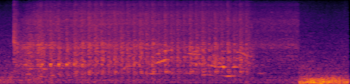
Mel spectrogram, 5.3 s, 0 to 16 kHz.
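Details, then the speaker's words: 1985 VW Cabrio off the road 17 years, battery just hooked up: steady fast cranking for about four seconds without a single catch; strong crank, no firing, spark questioned, old spark plugs to be replaced. "I'm questioning spark"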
